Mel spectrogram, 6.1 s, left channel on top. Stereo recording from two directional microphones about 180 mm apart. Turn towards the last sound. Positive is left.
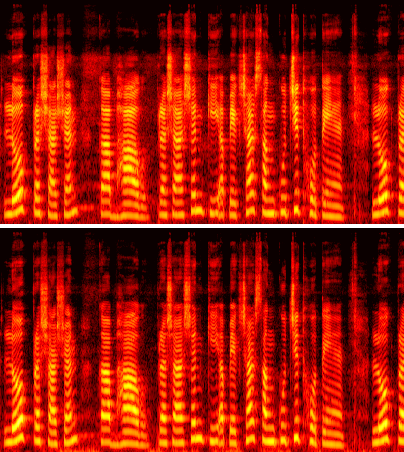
turn(degrees=-45)  # may be behind; listen again after turning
